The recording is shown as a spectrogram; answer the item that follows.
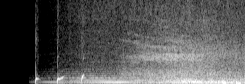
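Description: Logo intro sound effects: three quick rising plops in the first second, then held tones under a swell that builds toward the end.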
